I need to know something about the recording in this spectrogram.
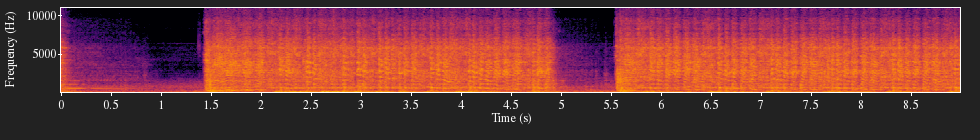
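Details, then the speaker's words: Big-block Chevy V8 in a truck, not run in years, carburettor filled by hand: fires, dies back briefly, then catches again and holds a steady rumbling idle. "we made sure we filled the carburetor all the way up and man I tell you what she fired right up"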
